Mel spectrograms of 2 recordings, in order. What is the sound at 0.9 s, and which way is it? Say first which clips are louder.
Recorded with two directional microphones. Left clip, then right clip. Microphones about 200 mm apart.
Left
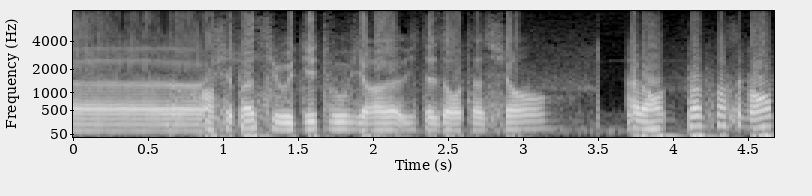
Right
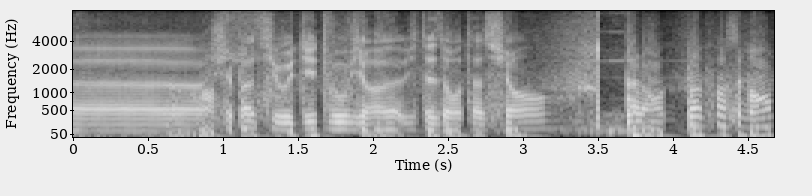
Speech: right 1 dB; 10° right (ahead or behind).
